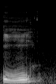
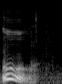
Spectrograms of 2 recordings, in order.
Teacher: E is a high vowel, but it's also a front vowel, while Oo is a back vowel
